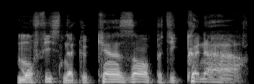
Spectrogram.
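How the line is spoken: Furious screaming. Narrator (French): hurla-t-il

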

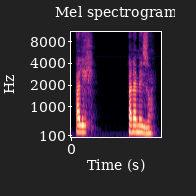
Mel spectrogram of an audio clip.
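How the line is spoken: Plain. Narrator (French): a-t-il dit

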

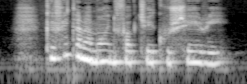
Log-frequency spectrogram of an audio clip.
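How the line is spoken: Gentle question. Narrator (French): demanda doucement Marianne

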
